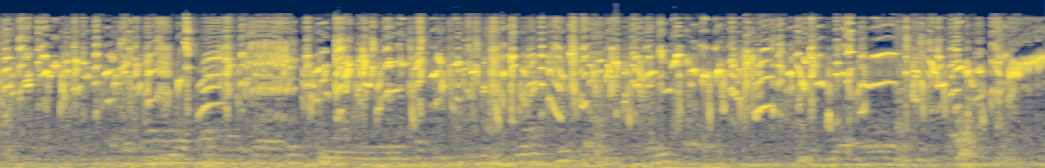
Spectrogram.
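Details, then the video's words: Himalayan Gulsar of Parachinar singing hard: a sustained, tumbling stream of rapid high chirps, trills and whistled twitters, dense and unbroken for several seconds, ending on a rising squeak. "Gulsar singing parachinar Himalayan top bird full power sings"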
